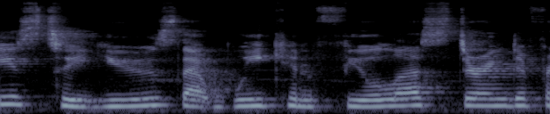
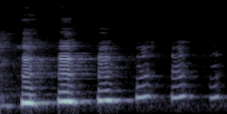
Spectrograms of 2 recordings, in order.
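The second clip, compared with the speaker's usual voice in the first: high giggle; 11 semitones higher, 6 dB louder than usual. Real, not acted. Laughs after water remark.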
